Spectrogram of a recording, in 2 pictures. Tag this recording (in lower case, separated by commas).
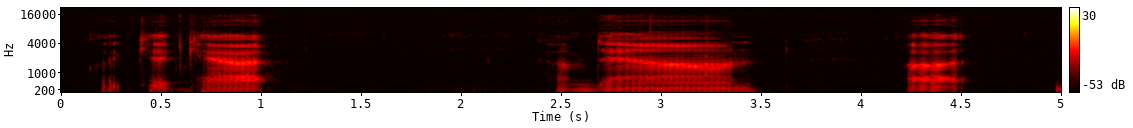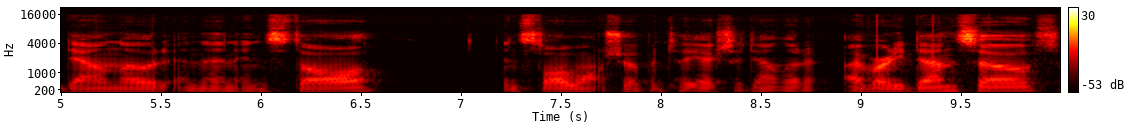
speech, inside a small room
